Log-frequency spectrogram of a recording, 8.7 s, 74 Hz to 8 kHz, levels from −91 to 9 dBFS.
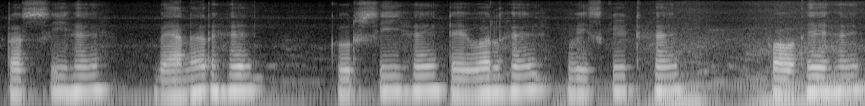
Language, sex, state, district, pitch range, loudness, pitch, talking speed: Hindi, male, Bihar, Gopalganj, 115-140 Hz, -19 LUFS, 125 Hz, 85 wpm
